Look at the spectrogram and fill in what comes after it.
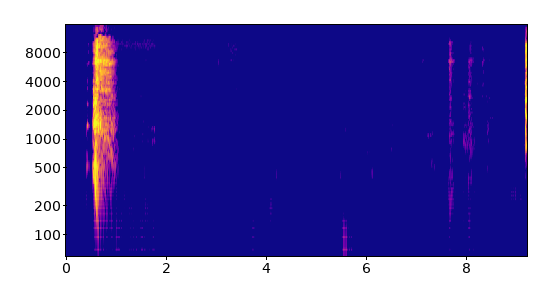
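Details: Quaker parrot imitating a sneeze: one loud, abrupt sneeze-like burst, then near silence with faint small sounds.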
